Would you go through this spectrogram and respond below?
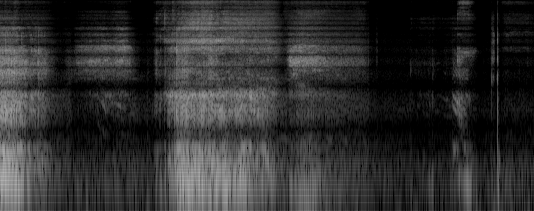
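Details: Snoring over background cartoon dialogue: loud, rough snoring breaths, rising and fading, with faint room hiss and a brief click near the end.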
